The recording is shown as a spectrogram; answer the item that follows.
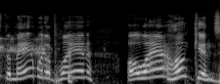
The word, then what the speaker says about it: Alain: So, yeah, it's a French name. My mom is from Brussels, Belgium. She gave me a super common name. It's pronounced Alain.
